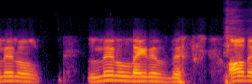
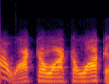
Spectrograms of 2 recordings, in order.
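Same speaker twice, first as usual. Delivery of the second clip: deep, barked sound pushed from the throat. Explaining how character voices relate, the speaker demonstrates: Fozzie Bear throat voice. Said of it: "a throat voice".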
